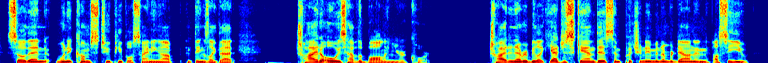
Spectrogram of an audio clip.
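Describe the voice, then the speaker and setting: A man with a fairly high pitch and a dark, mellow tone talks at a fairly quick pace with ordinary pitch variation. The recording is very clean and dry, close with no echo, with a silent background. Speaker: marketing coach. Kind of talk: casual interview chat. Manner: fast.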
